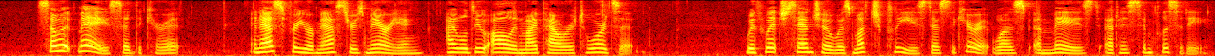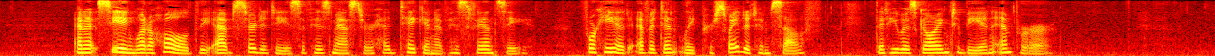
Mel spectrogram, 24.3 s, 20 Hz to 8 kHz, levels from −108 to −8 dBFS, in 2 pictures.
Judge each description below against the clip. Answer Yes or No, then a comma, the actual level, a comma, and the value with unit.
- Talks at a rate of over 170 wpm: No, average, 165 wpm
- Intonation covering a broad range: No, average, 3.7 semitones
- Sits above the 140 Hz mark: Yes, high, 190 Hz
